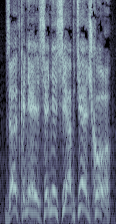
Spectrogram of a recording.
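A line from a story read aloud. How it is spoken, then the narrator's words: Barked. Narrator (Russian): рявкнул Матвеич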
